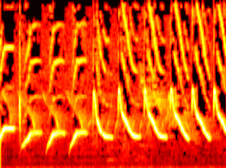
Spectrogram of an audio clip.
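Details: Canary song played to stimulate other canaries: repeated rising then falling whistled slurs, loud and clear, delivered about three times a second.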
